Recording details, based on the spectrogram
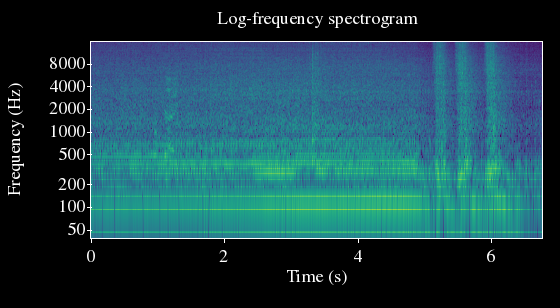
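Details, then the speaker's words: Legends race car after motor swap: carburetors pouring fuel, engine runs unevenly, stumbles and coughs in bursts before dying; flooding caused by worn neoprene needle seats in the carburetors. "it's getting so much gas in there it's just it's just flooding so um there's seats in here see a little neoprene seats are just worn out"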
